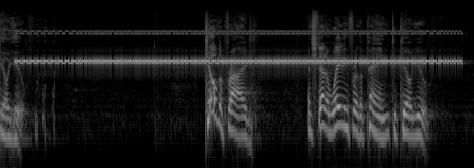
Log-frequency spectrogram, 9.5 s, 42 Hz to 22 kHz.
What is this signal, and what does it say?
NAVTEX (SITOR-B), 100 baud, 170 Hz shift, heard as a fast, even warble, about 2200 Hz centre, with speech in English. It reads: THE ARMY IS BY FAR THE LARGEST, FOLLOWED BY THE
